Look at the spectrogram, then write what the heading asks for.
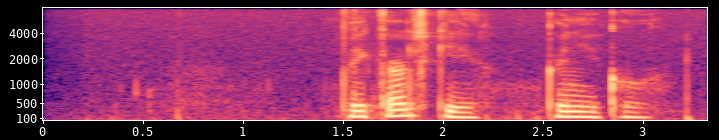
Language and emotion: Russian, neutral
